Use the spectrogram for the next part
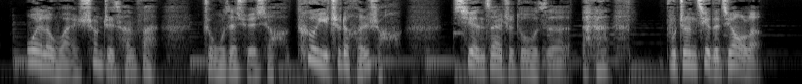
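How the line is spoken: Embarrassed, low voice. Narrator (Chinese): 他不好意思的低声说道

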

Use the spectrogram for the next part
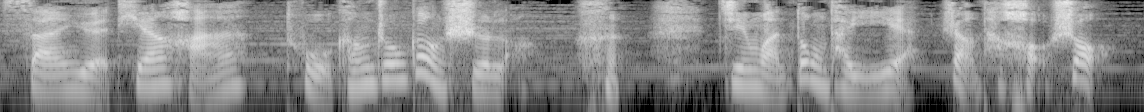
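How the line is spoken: Laughing, spiteful. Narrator (Chinese): 韦燕笑道

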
